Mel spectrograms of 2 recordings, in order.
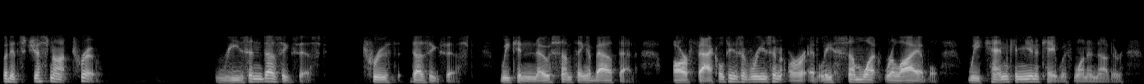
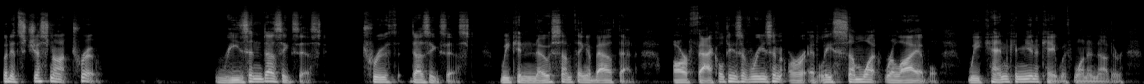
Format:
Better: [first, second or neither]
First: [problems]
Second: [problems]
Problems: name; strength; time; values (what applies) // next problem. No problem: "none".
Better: second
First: phone-call audio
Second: none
